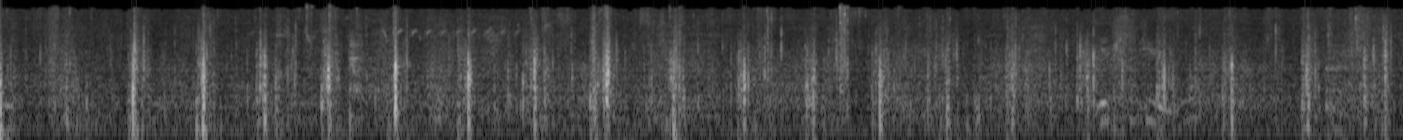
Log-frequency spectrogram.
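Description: Footsteps of a person walking down a mountain path, steady and even at about two steps a second.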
